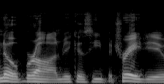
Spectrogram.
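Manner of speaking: plain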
